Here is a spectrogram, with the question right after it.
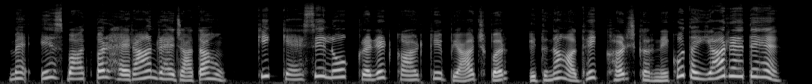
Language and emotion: Hindi, surprised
